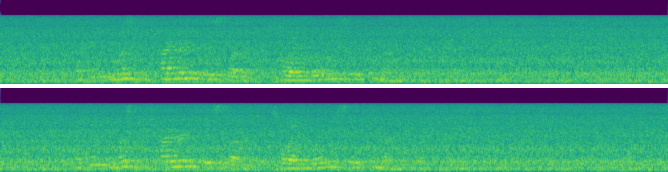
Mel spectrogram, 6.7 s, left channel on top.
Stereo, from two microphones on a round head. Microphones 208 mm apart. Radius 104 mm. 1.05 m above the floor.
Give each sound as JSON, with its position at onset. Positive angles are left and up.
{"t": 0.7, "sound": "a woman speaking", "side_deg": -15, "distance_m": 7.0}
